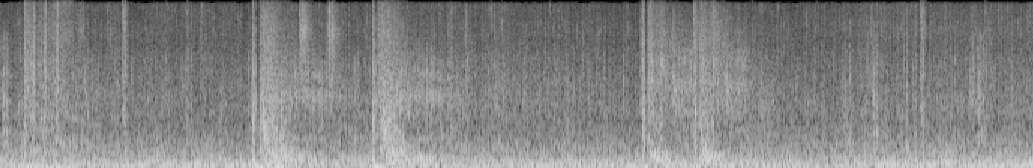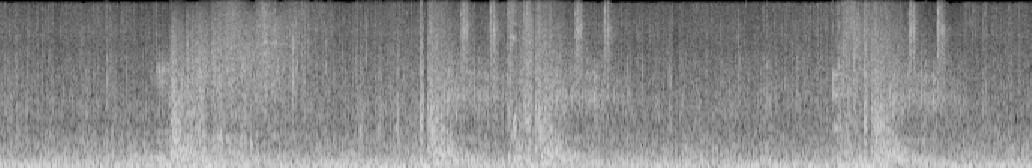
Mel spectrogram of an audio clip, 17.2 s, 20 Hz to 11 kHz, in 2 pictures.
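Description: Gunfire in the PC video game Postal 2, several heavy booming shots spaced a few seconds apart over a constant game background, with no talking.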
